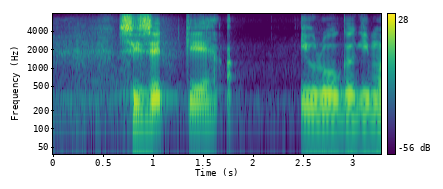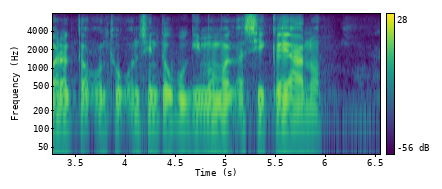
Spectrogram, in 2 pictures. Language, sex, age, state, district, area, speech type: Manipuri, male, 18-30, Manipur, Kangpokpi, urban, read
